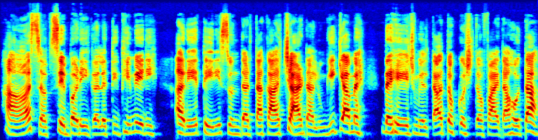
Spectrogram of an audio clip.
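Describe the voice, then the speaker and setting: A woman voicing a sharp-tongued, middle-aged mother-in-law in an animated family drama, speaking in a harsh and dismissive way. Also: lowish voice, moderate pace, natural voice. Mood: bitter.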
